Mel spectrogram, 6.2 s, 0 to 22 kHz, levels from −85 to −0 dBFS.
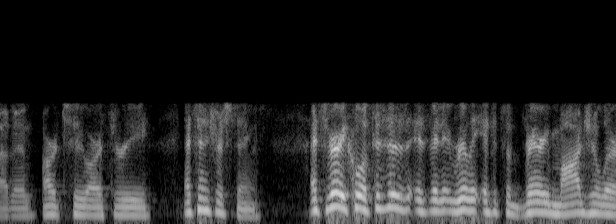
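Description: From start to finish the speech carries GSM full-rate codec damage, plainly audible. The vocal tract is modelled and excited by sparse, regularly spaced pulses, which fits 13 kbps coding, so voices turn buzzy and gravelly, with nothing above 4 kHz surviving.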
